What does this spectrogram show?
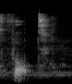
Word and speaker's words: fot: Now foot as in, we say foot, but it's fot, and that's F-O-T.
